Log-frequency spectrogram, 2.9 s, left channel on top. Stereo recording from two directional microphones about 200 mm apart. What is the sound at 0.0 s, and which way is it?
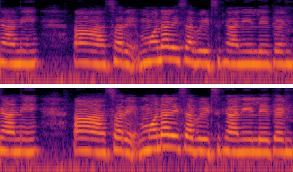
A woman's voice, 35° right (ahead or behind).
